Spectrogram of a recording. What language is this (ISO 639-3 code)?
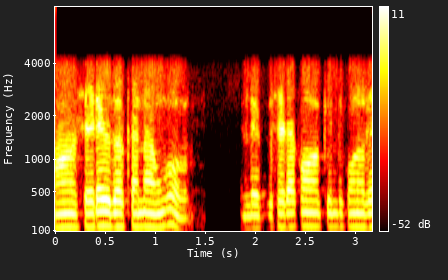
ori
